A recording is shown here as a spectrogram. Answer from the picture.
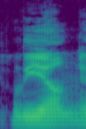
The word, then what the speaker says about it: Leung: One person I haven't mentioned that I need to shout out, Tony Leung, is that how you say it? – Yeah.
